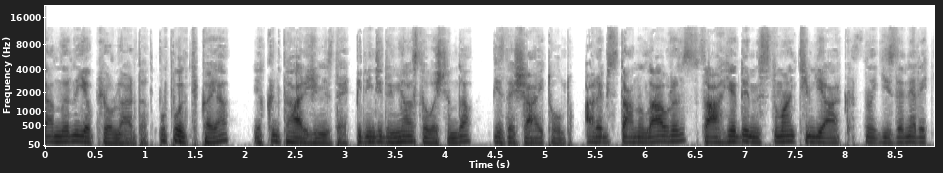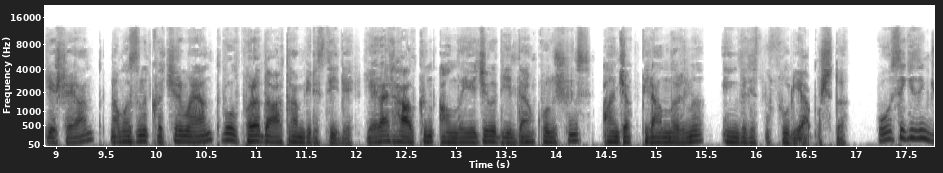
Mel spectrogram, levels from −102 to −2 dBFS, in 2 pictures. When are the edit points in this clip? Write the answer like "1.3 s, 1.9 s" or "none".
6.5 s, 10.6 s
